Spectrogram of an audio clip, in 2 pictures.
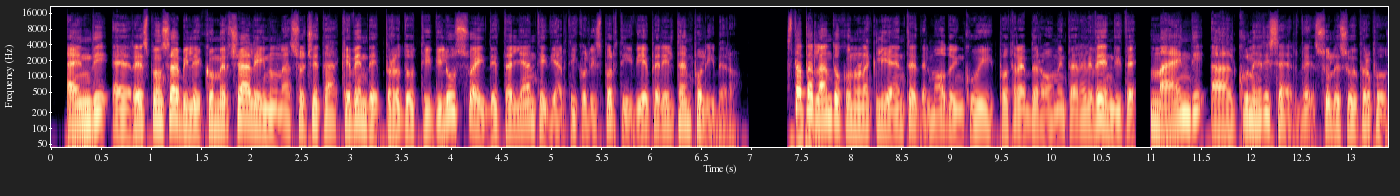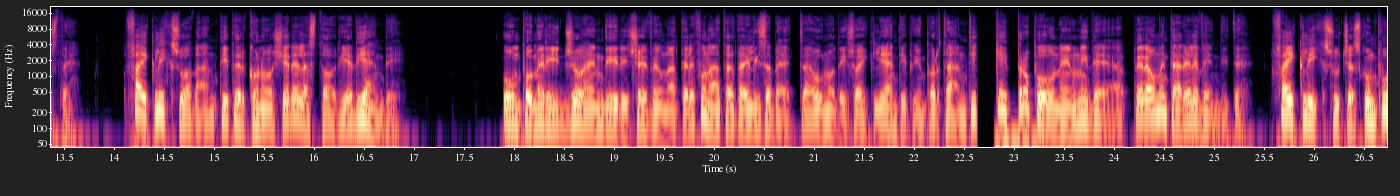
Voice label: Elearning Narrator

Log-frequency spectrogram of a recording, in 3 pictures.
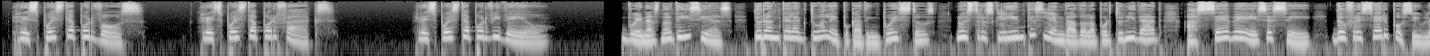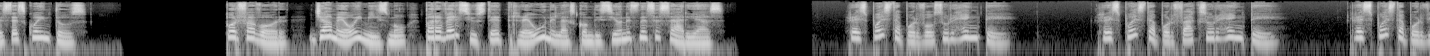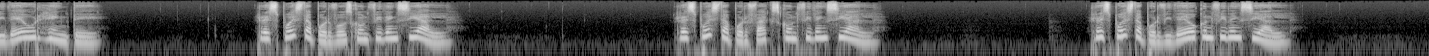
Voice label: SPANISH Telephony IVR On Hold

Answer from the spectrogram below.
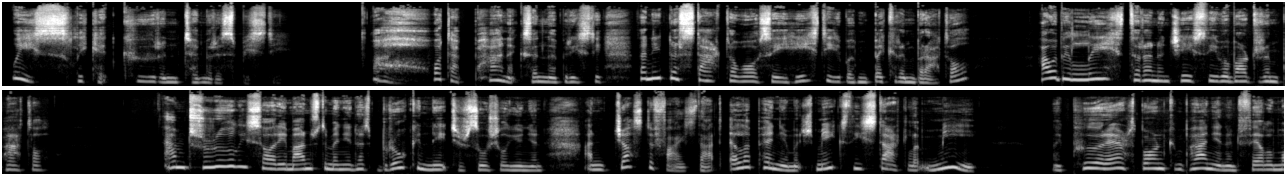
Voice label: Scots Poetry Extract; Burns

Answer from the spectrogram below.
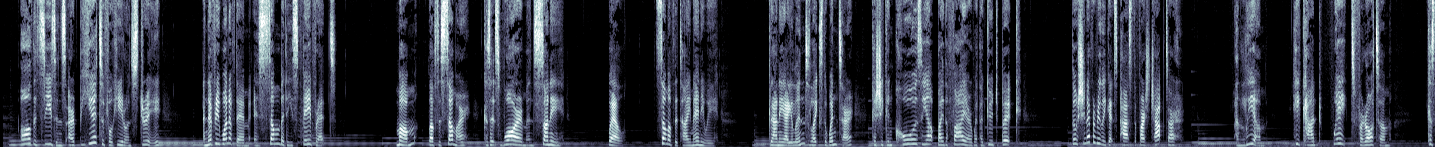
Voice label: Animation Kid's Voice Scottish Accent

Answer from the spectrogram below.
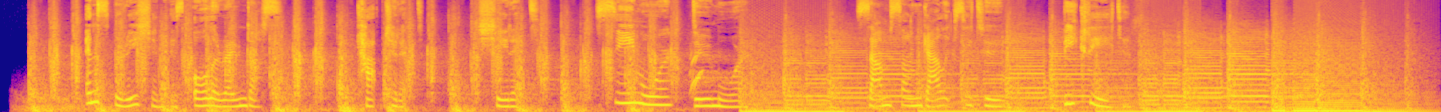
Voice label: Commercial; Samsung

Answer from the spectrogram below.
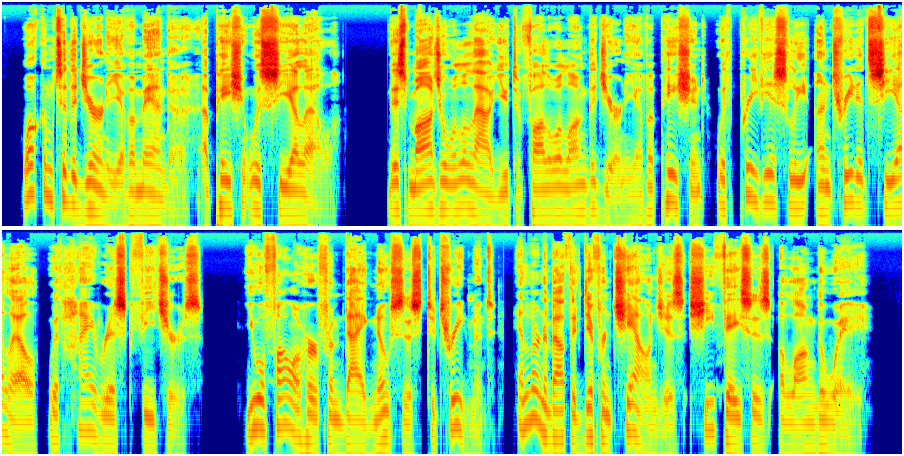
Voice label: E-Learning

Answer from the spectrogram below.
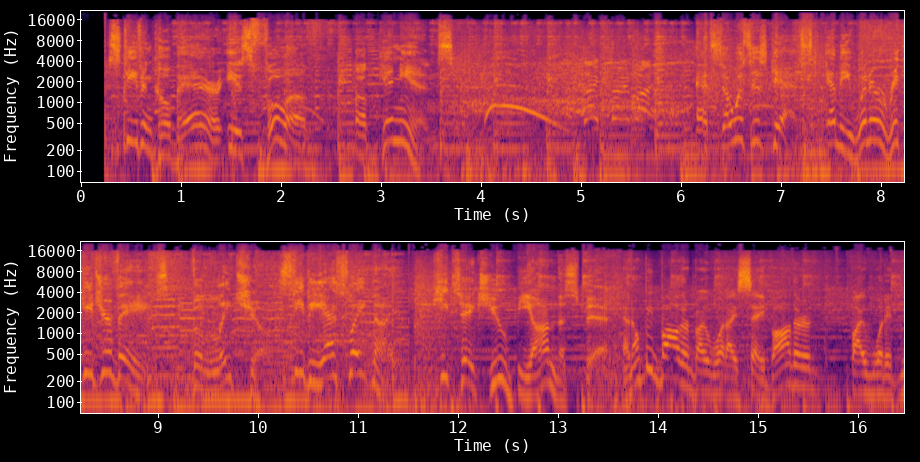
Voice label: Promos - Entertainment

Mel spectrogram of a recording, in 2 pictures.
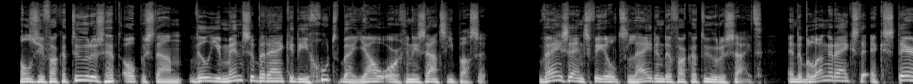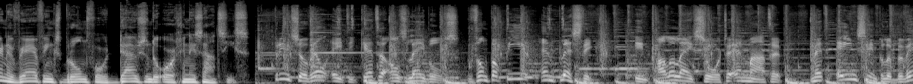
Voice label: VO (Dutch)

